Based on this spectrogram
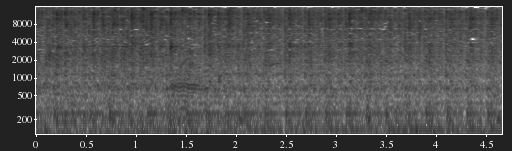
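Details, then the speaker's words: Motorcycle (CUZ) after cleaning dust from the ignition magneto/coil and refitting the airbox hose: steady, even low idle putter, earlier ticking noise gone; timing turned down slightly as it rises when hot. Normal idle. "Memang cun-cun. Ha. Bunyi tape pun dah hilang dah."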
